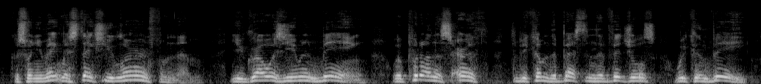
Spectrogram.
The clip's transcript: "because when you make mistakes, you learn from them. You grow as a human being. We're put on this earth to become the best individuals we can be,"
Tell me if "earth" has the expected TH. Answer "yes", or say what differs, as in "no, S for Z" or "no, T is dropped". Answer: yes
